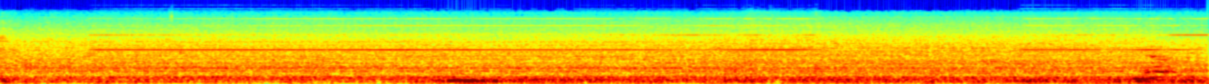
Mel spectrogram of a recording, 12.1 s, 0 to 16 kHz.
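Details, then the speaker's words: Coyote V8 swapped 2002 Mustang GT; fuel pump powered directly via brown-with-pink-tracer wire to test it; thin steady high whine holds even: fuel pump running normally. "test it out and see if we can apply power to the wire and get the pump to come on"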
